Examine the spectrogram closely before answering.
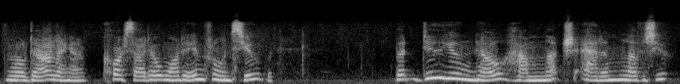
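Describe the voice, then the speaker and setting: A woman's voice: medium pitch, measured pace, breathy edge, muffled recording. Casting: anxious mother of a grown daughter, middle-aged, mid-range voice, earnest and fussing, vintage radio play. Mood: gentle, probing. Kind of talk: old-time radio drama acting.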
